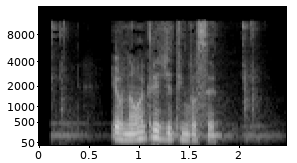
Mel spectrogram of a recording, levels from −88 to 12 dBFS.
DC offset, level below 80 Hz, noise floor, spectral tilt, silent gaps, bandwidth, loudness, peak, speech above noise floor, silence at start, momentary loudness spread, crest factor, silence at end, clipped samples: under 0.1%; -58 dBFS; -49 dBFS; -5.5 dB/octave; none; 11.5 kHz; -20 LUFS; -4 dBFS; 31 dB; 0.1 s; 22 LU; 18 dB; 0.35 s; under 0.1%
